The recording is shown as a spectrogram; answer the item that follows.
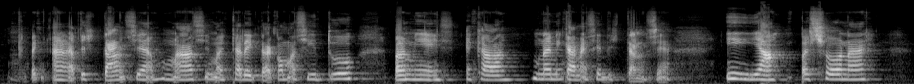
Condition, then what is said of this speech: Deafness. Abans de parlar avui, vull dir-vos que soc sorda i soc conscient que tinc una entonació diferent que vosaltres i potser algú no m'entendrà bé.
